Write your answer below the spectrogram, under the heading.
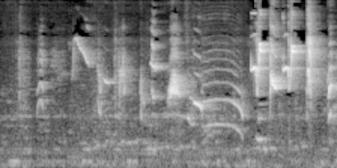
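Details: White-rumped shama, a caged bird, singing just after its cage cover is removed: varied whistled phrases, slurred descending notes and bursts of sharp high chirps.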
